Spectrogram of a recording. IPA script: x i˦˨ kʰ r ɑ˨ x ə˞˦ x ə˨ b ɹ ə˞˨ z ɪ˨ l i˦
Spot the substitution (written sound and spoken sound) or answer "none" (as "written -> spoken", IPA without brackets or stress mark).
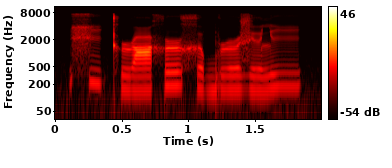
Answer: r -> ɹ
